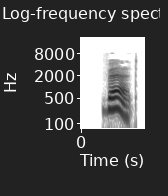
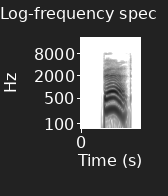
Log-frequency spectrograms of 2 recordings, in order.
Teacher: for V the upper teeth touch the lower lip for B both lips touch and fully closed so that no air escapes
